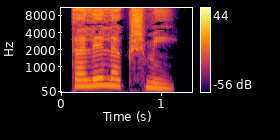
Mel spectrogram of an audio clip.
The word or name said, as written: ತಲೆಲಕ್ಷ್ಮಿ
